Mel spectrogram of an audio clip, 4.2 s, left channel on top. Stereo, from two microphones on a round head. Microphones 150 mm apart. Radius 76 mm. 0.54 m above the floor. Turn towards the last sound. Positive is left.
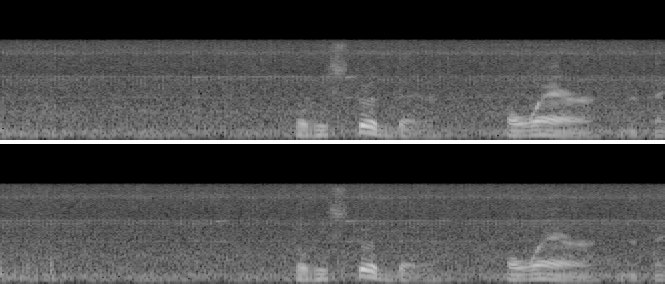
turn(degrees=40)  # may be behind; listen again after turning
